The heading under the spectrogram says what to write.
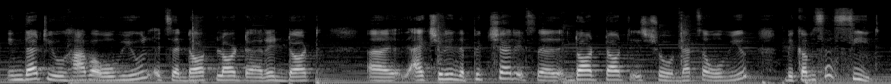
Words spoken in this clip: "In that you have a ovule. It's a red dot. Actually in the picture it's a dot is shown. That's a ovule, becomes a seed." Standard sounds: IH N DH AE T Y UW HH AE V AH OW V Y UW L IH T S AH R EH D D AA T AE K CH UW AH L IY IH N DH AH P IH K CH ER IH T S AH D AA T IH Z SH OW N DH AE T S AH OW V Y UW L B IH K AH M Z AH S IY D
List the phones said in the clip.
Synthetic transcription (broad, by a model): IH N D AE T Y UW HH AE V AH OW V Y UW L IH T S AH L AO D D AA T AE K CH UW AH L IY IH N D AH P IH K CH ER IH T S AH D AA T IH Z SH OW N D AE T S AH OW V Y UW L B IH K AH M S AH S IY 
